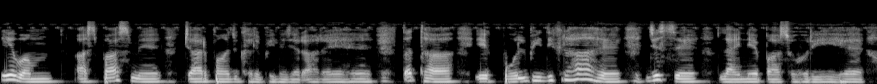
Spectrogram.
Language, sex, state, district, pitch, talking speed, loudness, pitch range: Hindi, male, Jharkhand, Garhwa, 130 Hz, 165 wpm, -17 LUFS, 120-145 Hz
